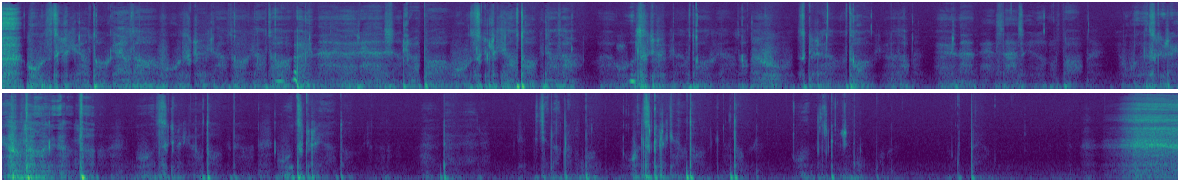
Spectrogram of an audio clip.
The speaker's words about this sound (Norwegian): Tror du jeg klarer å synge hele sangen på ett pust? På innpust?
